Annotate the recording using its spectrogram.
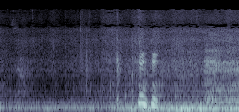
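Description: Motorcycle engine idling, a steady low hum with a low rumble that swells near the end, under a single spoken word.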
